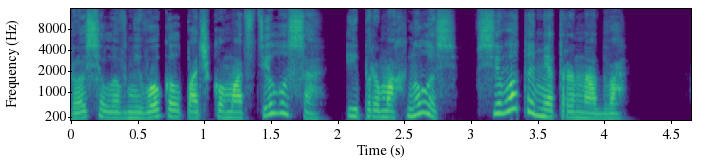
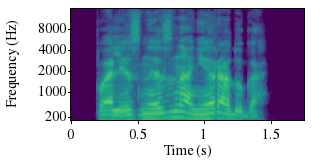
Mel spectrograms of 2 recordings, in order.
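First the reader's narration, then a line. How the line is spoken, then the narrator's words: Dry remark. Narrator (Russian): сухо заметил он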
